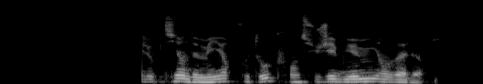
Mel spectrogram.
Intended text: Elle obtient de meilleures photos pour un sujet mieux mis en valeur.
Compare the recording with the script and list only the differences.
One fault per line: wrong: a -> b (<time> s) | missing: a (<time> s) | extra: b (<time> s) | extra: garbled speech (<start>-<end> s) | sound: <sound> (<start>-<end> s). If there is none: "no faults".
no faults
